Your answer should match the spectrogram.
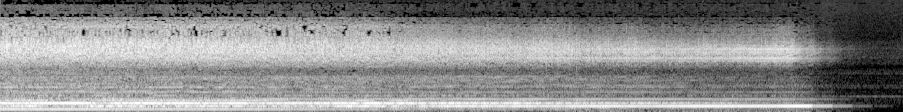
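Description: Distorted electric guitars through amplifiers sustain a low, droning chord, with no rhythm: the close of a slow doom-metal song. The held notes shift partway through, then the sound cuts off about sixteen seconds in and dies away within a second or two.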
